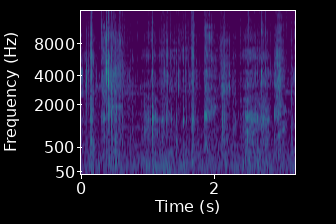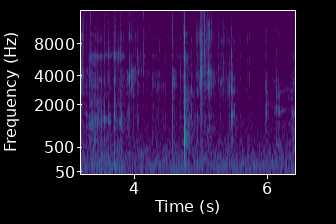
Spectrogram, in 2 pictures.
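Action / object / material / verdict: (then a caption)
scrape / bar of soap cut with a metal blade / soap / none. A metal blade cuts a grid into a solid, dry white bar of soap and scrapes off dry, crunchy shavings. The result is a steady run of crisp, bright scraping and crumbly crunching, broken by sharp clicks and quick tearing sounds with almost no low end.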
